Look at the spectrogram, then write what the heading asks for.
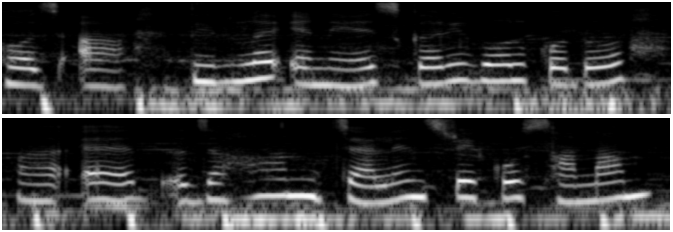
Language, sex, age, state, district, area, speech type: Santali, female, 18-30, West Bengal, Purba Bardhaman, rural, spontaneous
